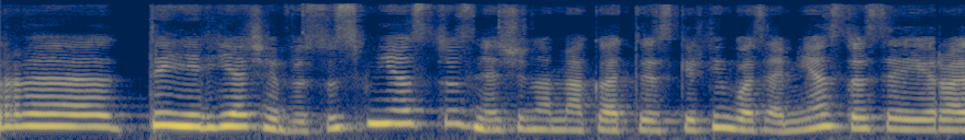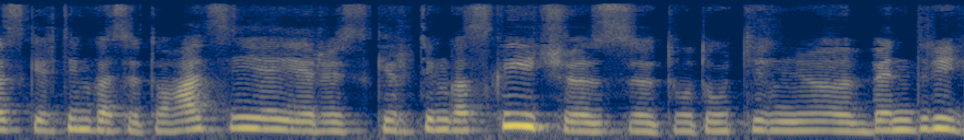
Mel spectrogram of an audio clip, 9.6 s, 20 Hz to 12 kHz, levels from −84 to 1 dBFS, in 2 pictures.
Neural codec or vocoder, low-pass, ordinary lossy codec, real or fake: codec, 24 kHz, 1.2 kbps, DualCodec; 10.8 kHz; AAC, 32 kbps; fake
